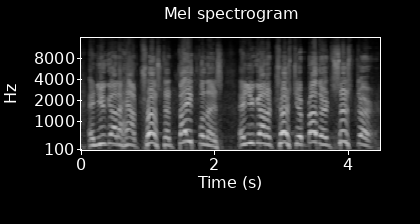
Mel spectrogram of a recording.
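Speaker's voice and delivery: loud, rising preaching as God speaking. Acted. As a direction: call it out like God urging the flock on. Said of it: "God wants to turn the light on and say".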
